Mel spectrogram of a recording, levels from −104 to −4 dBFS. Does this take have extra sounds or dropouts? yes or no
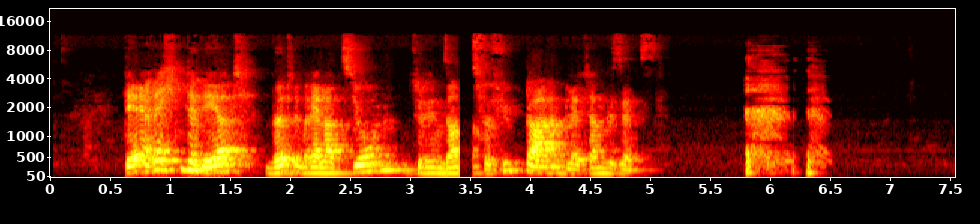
yes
